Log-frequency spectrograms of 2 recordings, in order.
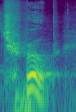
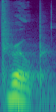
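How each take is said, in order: First: The word begins with a plain T sound. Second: The word begins with a TH sound. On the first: The speaker is from the local neighborhood. "someone says Troop, it's his way or her way of saying that they're from the neighborhood" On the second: The speaker is adapting to people from elsewhere. "they probably say Throop"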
